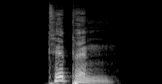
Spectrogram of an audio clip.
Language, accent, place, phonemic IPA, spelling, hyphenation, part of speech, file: German, Germany, Berlin, /ˈtɪpən/, tippen, tip‧pen, verb, De-tippen.ogg
- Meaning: 1. to tap, to strike lightly (often repeatedly) 2. to type (on a typewriter or keyboard) 3. to make an informed guess 4. to make a prediction (of a sport result, etc.)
